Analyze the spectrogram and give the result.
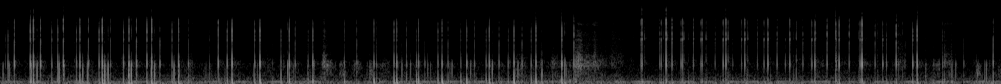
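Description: Long nails scratch and tap along the solid wooden back and handle of a wooden paddle hairbrush, making a dense run of quick, dry clicks and scrapes with no ring. A steady low hum sits underneath, and a brief brighter scratch stands out near the six-second mark.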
